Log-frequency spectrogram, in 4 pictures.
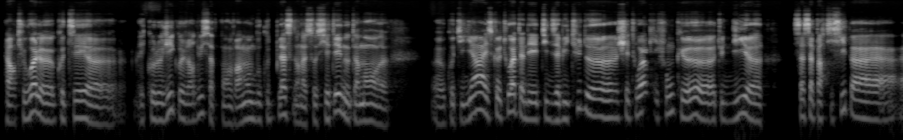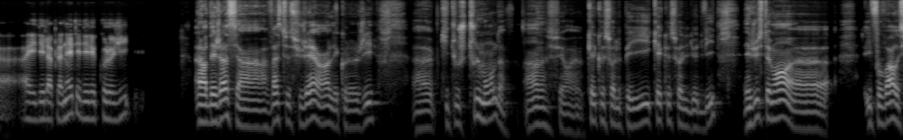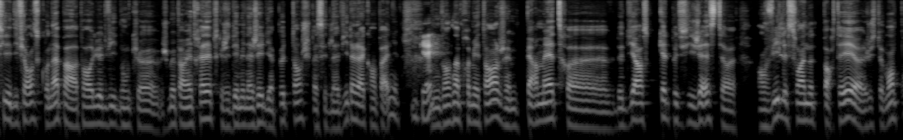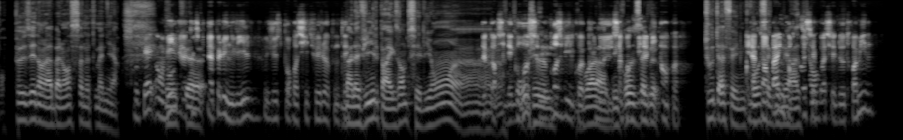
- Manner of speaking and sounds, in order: drawn out: "à"; "petits" said as "petsits"
- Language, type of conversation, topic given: French, podcast, Quelles petites actions quotidiennes, selon toi, aident vraiment la planète ?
